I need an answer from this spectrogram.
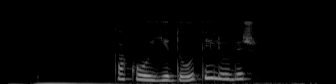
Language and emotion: Russian, positive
